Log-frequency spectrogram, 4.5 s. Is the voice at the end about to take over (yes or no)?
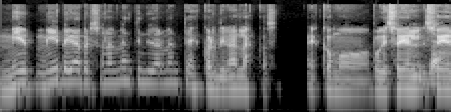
no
